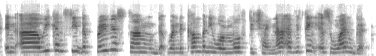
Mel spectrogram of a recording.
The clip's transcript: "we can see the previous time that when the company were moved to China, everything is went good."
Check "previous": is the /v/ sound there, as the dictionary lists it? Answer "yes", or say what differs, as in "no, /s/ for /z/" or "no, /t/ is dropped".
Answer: yes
